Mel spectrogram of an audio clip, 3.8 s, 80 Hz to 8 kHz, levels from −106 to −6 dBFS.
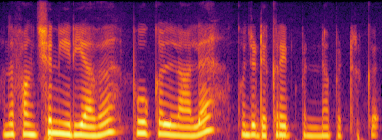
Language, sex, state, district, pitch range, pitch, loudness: Tamil, female, Tamil Nadu, Nilgiris, 185-220 Hz, 200 Hz, -15 LUFS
